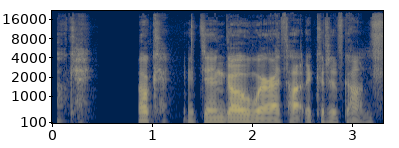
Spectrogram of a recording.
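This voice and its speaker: A man's voice: mid-range voice, steady tone, normal speed, smooth, dry recording, clean studio sound. A man giving casual reaction commentary as a video host, exclamatory and wry, sometimes sweary.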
